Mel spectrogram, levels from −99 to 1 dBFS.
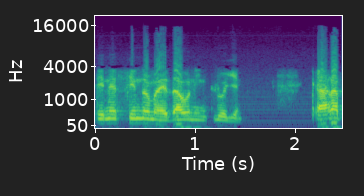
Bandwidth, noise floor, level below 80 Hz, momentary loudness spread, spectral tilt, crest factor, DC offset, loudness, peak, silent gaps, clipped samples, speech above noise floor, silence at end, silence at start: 15.5 kHz; -38 dBFS; -54 dBFS; 15 LU; -4.5 dB/octave; 14 dB; under 0.1%; -14 LUFS; -2 dBFS; none; under 0.1%; 25 dB; 0 s; 0 s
